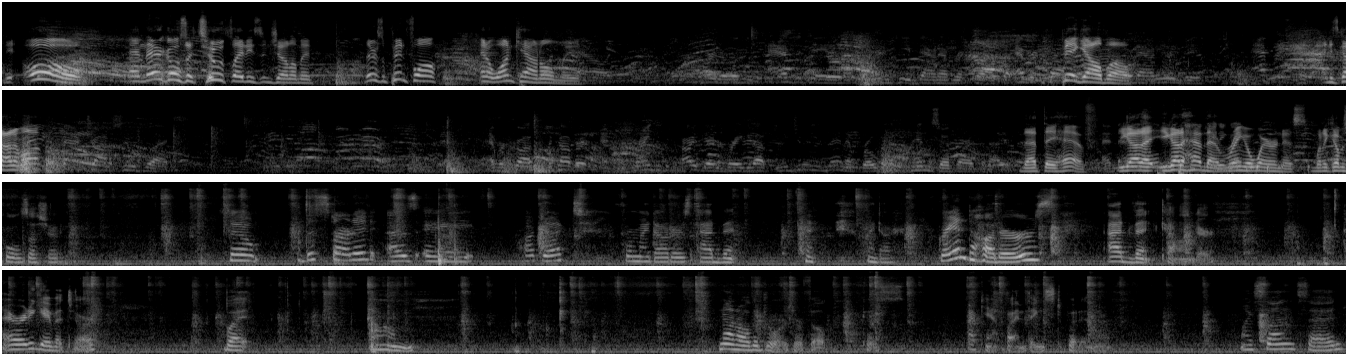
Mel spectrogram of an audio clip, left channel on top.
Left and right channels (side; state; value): both; different; correlation -0.01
